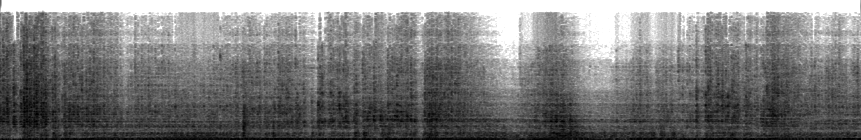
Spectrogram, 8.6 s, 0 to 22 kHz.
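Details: 1991 BMW 318i E30 that hasn't run in years: long run of uneven starter churning that rises and sags without the engine catching; cranks but won't fire. Owner suspects a dead battery.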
